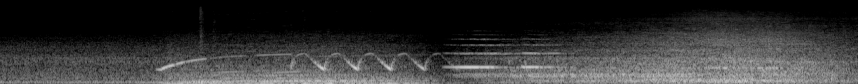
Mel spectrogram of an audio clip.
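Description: Cartoon police car siren over a car engine rumble: about a second and a half in, a rising wail, then about four fast up-and-down sweeps. Near the middle it changes to steadier tones over a noise that swells and fades as the car passes.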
